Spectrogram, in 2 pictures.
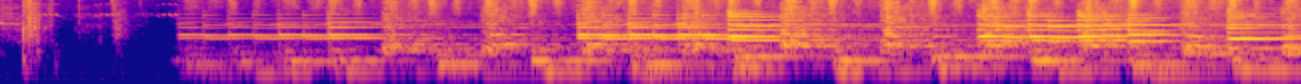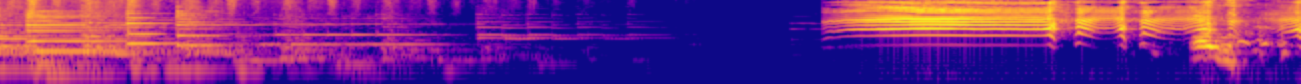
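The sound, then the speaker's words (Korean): A baby wails loudly and continuously for several seconds in sustained, strained cries, then falls quiet briefly before another burst of higher, rising cries. “아이고 그거 목청 한번 시원하네.”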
